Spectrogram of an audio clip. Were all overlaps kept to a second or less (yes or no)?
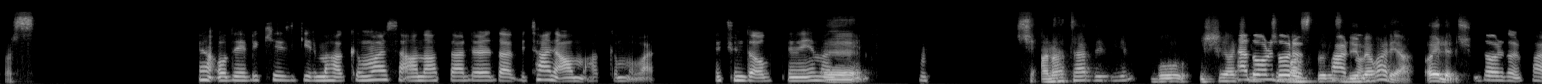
no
